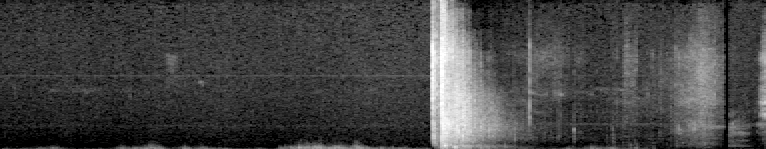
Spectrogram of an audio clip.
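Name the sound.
black powder rifle shots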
